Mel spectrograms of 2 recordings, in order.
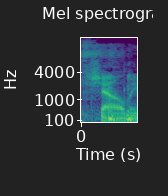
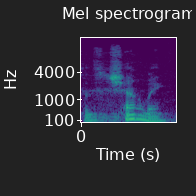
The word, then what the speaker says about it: Xiaomi: just bought a new phone but she can't pronounce the name of it begins with an a it's like sh me and she goes no no no it it begins with an X like oh yeah sh me she wouldn't believe me yeah but uh yeah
